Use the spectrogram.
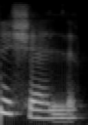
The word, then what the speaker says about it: échelle: E, L, L, E se prononce elle. Une échelle.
